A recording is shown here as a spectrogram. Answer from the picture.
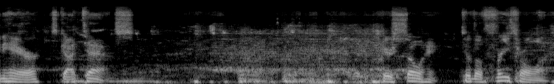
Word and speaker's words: Sochan: No C, so we'll call him Sohan for the sake of argument. Sounds much more exotic. He is number 10. He's wearing green hair. He's got tats. Here's Sohan to the free throw line.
